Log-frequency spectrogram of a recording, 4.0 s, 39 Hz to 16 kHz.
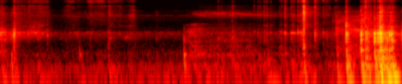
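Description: Scissors cut paper tabs off a 3D castle die-cut piece along a score line, giving soft snipping and crisp paper rustle that builds to a louder burst of cutting near the end, close up with no talk.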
